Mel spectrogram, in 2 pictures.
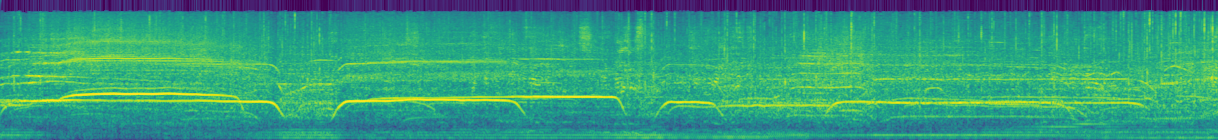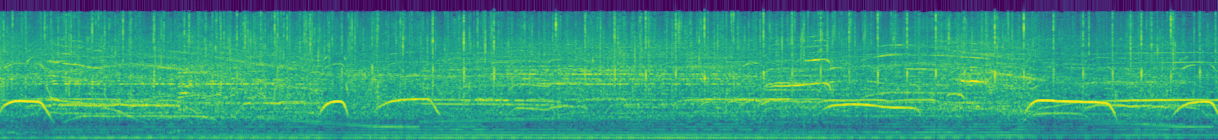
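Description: Live band music in a large arena, with steady bass and long held melodic notes, as the crowd cheers and whoops over it.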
